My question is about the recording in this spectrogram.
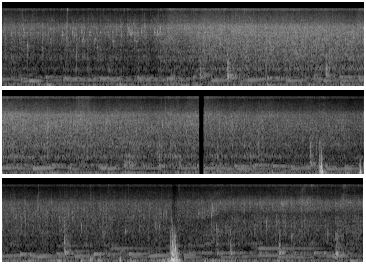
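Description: Ginger-garlic paste sizzling in hot oil with browned onions in a metal pot as it is stirred with a slotted spoon. The sizzle is loudest in the first few seconds and then eases off. A few knocks of the spoon against the pot come in the second half, the loudest near the end.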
